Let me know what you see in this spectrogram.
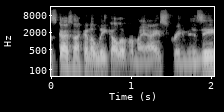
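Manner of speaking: ordinary talk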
